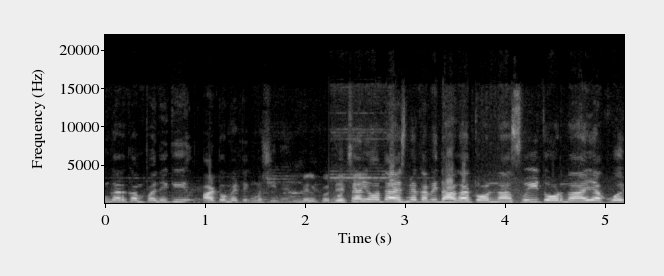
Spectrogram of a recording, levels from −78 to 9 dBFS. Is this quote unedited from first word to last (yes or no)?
no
